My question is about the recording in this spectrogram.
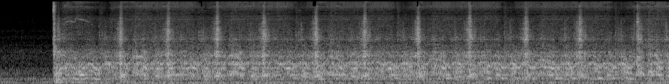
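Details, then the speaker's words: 1969 Ford F100, unrun for years, fuel added to tank, around attempt sixty: catches and runs unevenly with sharp ticks a couple of times a second, a slight lifter tap likely from sitting; alive under partly its own power. "Oh, she's alive. Sounds like a little lift. All right. Well, she's alive under somewhat her own power."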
